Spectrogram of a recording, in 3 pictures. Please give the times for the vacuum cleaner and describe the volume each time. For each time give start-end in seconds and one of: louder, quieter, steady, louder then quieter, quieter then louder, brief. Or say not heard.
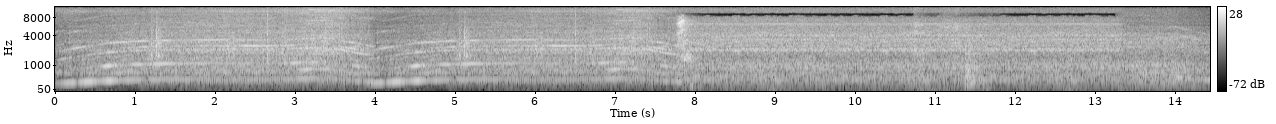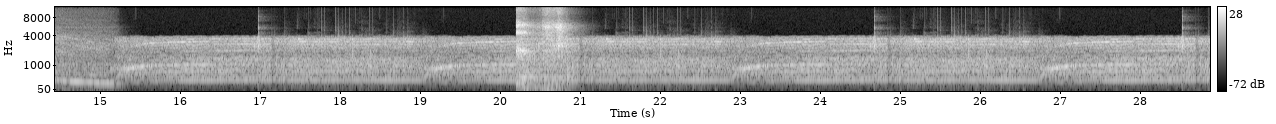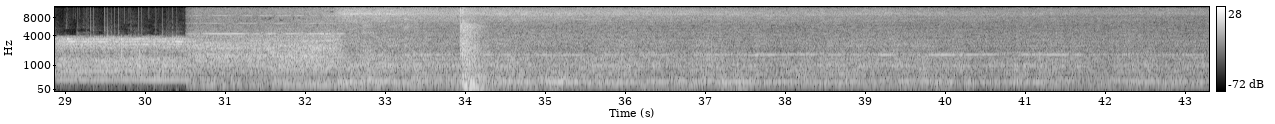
0.0-43.2 steady.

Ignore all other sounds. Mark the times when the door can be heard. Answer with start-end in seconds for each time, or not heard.
10.7-11.8, 20.2-20.9, 32.7-34.4.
